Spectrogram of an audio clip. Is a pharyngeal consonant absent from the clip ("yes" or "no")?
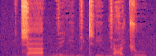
no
